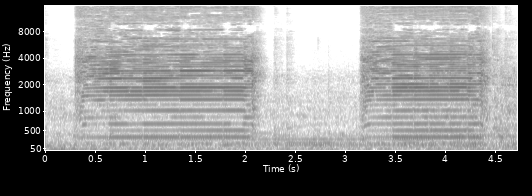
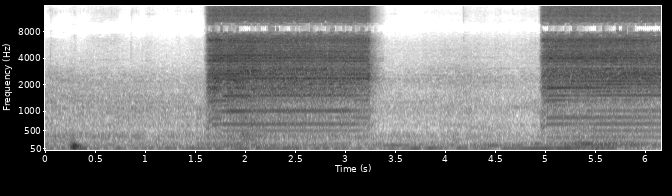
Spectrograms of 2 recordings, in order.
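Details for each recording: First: Shaver after the noise-reduction fix and lubricating both foils with blade oil: switched on twice, each time a clean, steady hum with no rattle or buzz from the foils. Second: Você que tá com sua shaver aí bastante barulhento, aparecendo um trator, acompanha o vídeo aí.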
